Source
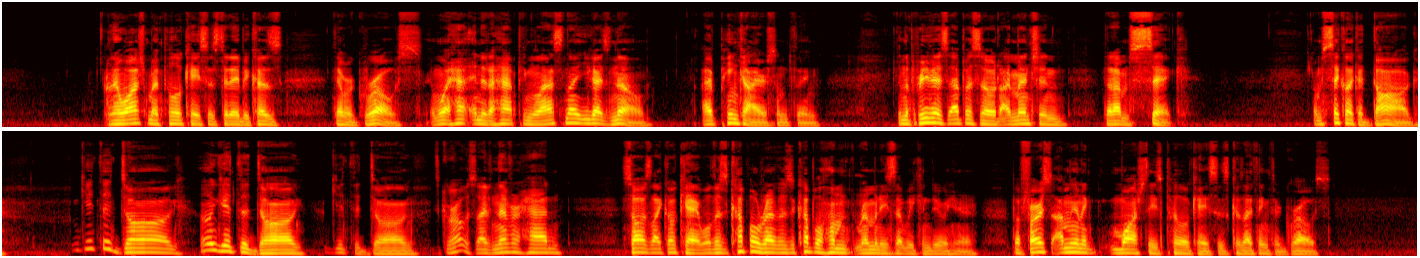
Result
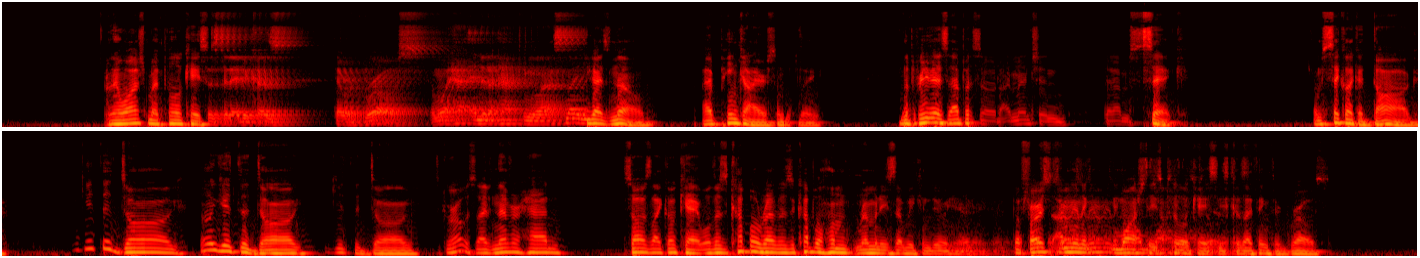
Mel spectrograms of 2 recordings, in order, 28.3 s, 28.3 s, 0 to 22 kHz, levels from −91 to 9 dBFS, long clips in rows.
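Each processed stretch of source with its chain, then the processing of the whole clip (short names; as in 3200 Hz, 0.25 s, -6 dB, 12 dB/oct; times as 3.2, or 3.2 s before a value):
2.03–5.85 HPF 320 Hz + compressor 3:1, threshold -26 dBFS + flutter echo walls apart 10.1 m, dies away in 1 s
7.81–9.02 low shelf 420 Hz -5.5 dB + dispersion highs, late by 60 ms, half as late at 330 Hz
9.66–11.41 HPF 160 Hz 24 dB/oct + compressor 4:1, threshold -36 dBFS + core saturation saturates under 910 Hz
23.35–26.65 regenerating reverse delay 0.162 s, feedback 57%, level -9 dB + bell 78 Hz -10.5 dB 0.93 oct
whole clip: passive tone stack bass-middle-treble 10-0-1; notches 50/100/150 Hz; sample leveller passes 1; gain +1 dB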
